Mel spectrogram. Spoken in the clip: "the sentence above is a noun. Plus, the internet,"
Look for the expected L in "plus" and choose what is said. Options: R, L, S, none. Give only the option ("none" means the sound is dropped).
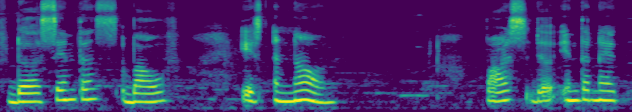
none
